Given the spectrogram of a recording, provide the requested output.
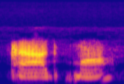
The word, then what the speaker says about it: Padma: The first name's quite easy, just 2 syllables. Padma. Not Padma, but Padma.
